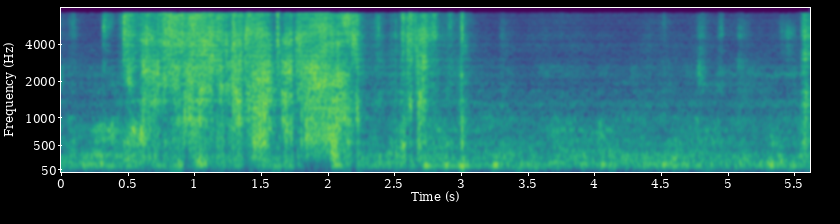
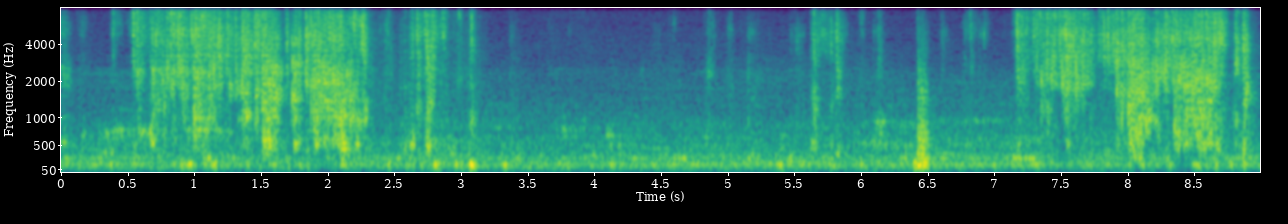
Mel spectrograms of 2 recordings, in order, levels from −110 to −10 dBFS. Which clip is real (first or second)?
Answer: second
